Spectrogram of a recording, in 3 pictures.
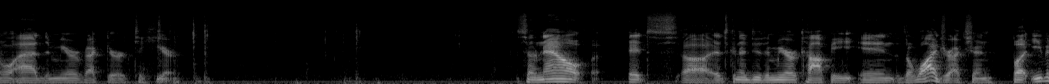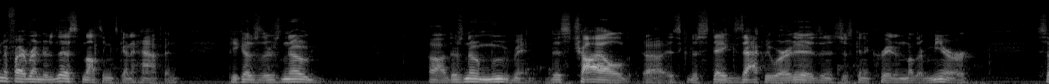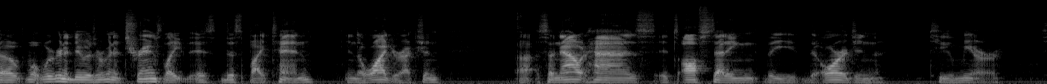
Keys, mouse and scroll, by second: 1.1 click, 1.6 ctrl+v, 1.9 ctrl+space, 3.0 click, 3.4 space, 4.8 click, 7.2 click, 8.5 click, 11.4 F5, 12.9-14.7 drag, 16.5-17.8 drag, 20.3 click, 21.3 click, 22.4 1, 30.6 F5.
